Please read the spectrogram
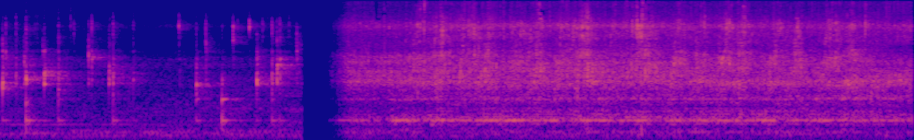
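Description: Ginger-garlic paste frying in hot oil in a clay pot as it is stirred with a spatula. A few light clicks come first, then about two and a half seconds in a steady sizzle starts.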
